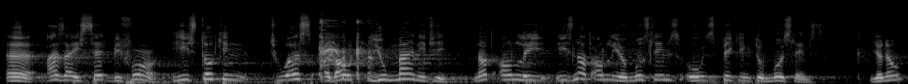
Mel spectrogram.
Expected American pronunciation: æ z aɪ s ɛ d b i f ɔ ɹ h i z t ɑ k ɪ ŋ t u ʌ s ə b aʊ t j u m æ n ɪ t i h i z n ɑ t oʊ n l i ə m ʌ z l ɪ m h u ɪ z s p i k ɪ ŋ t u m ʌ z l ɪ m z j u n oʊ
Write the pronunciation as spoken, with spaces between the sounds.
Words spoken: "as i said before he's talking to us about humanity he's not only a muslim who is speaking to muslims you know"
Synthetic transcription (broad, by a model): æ z aɪ s ɛ d b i f ɔ ɹ h i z t ɑ k ɪ ŋ t u ʌ s ə b aʊ t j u m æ n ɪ t i h i z n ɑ t oʊ n l i ə m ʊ s l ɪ m h u s p i k ɪ ŋ t u m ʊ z l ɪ m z j u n oʊ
